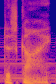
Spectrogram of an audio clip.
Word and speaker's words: DSKY: It was continuously calculating and displaying the vehicle's altitude, vertical speed, and horizontal velocity onto a simple numerical display called the DSKY, pronounced disgu.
